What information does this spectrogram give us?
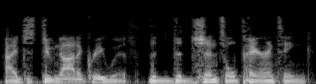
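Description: A man's voice: low-pitched, steady tone, moderate pace, a little hiss or hum. A man co-hosting a sports radio show, blunt and joking, often restarting his words. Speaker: radio co-host. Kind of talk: casual talk radio banter.

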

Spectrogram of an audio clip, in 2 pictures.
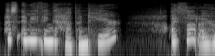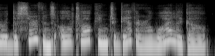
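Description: A woman's voice: medium pitch, lively intonation, normal speed, mellow, slightly rough, no echo, clean studio sound, pitched above the performer's own voice. A woman voicing a young governess in an audiobook, polite but wary, earnest and insistent in her questioning. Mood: testing.

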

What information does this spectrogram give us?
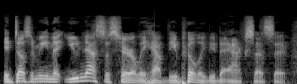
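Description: Deep voiced radio guy ranting solo, gets squeaky when he's worked up, dry close sound. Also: very fast, dry recording. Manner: animated, voice jumps high when worked up. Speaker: radio talk show guest host. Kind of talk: solo talk radio monologue.

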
